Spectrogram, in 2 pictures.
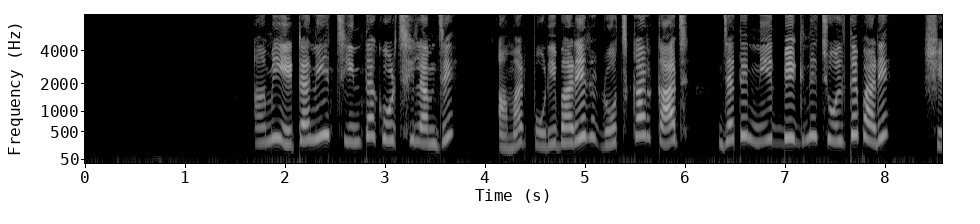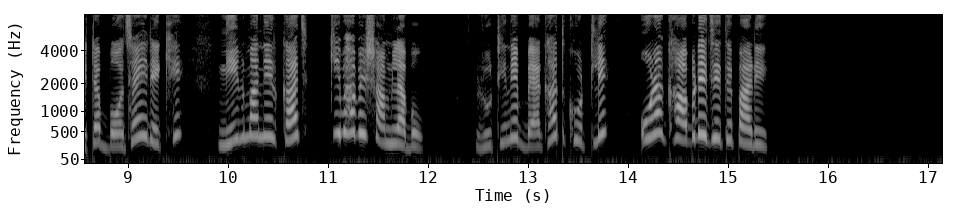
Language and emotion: Bengali, fearful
